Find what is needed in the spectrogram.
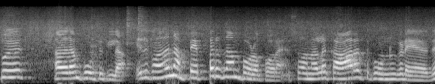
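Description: Diced vegetables stir-frying over a very high flame in a stainless steel kadai, stirred and scraped with a steel slotted spatula, under a woman's talking voice.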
